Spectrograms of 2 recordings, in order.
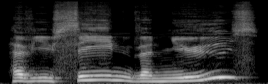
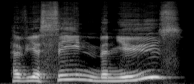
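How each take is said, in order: First: The phrase is said more slowly. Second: The phrase is said at normal speed.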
